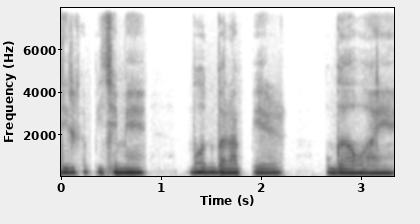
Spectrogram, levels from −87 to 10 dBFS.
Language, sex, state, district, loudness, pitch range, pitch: Hindi, female, Arunachal Pradesh, Lower Dibang Valley, -13 LUFS, 190-210 Hz, 200 Hz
